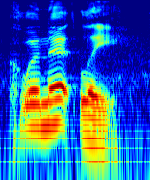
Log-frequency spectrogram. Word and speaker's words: Llanelli: Clonetley is spelled L-L-A... N-E-L-L-I. That's right. Clonetley. Starts with two L's, ends with two L's and an I. Clonetley. L-L-A-N-E-L-L-I. Clonetley. So there's four L's. Four L's in this word, in the name of this town. There are four L's, and there are three different pronunciations of the letter.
